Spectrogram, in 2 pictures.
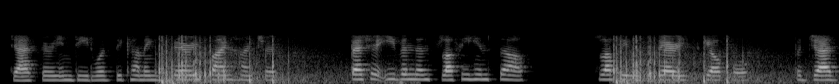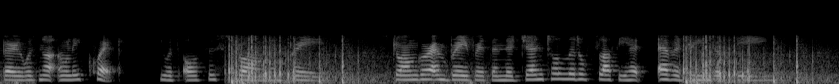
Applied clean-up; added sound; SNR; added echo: none; Fireworks; 5 dB; none.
